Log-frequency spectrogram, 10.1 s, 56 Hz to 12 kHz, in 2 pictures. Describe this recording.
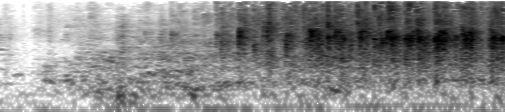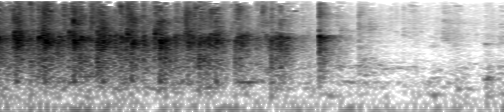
241213 - Rijeka - Blumlein - Frano Živković 4
Applause during guitar concert of Frano Živković in Filodrammatica, Rijeka.
Recorded in Blumlein (2 x AKG 414XLS, figure of 8)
